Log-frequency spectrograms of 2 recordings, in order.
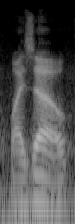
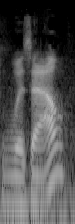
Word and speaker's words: Wiseau: mispronunciation of his name i always thought it was wiseau but it's wizal all right interesting i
